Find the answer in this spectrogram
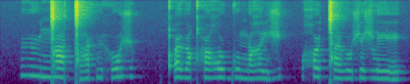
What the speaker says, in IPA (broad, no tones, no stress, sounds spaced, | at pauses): ð ʉ ŋ͡ǀ a ɡ͡ǀ a x ɨ h o ʒ | qʼ ʉ ð ɵ qʰ u ʁ u ɡ o ŋ ɐ ʁ i ʒ | χ ɵ ǀ ɐ ð o ʃ ɐ ʒ l e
